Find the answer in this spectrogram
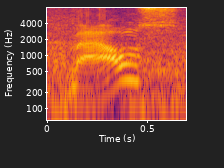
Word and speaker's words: mouse: Mouse. Yep. It has the O U sound making ow like house.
